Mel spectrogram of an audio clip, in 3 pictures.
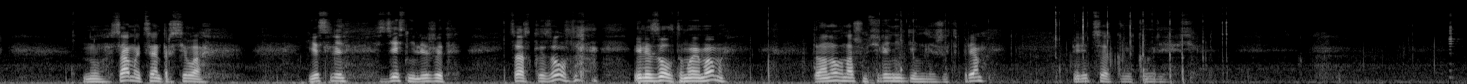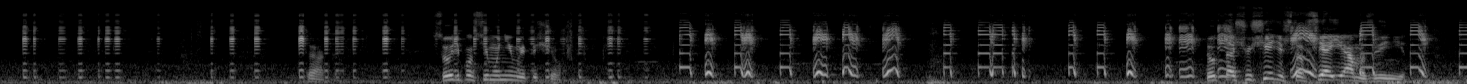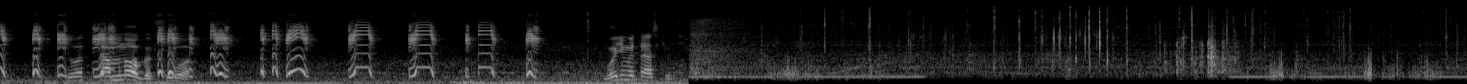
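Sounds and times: metal detector beeps: 14.4 - 34.8, 41.6 - 44.0.

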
